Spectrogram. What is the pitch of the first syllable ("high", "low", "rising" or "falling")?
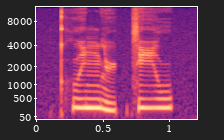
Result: high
